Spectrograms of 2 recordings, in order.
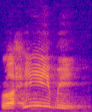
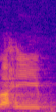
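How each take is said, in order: First: The word ends with a short 'i' vowel. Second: The word ends on the bare 'm' consonant. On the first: The reading continues without a stop. "মিমর শিকার মি" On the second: The reader stops at this word. "যখনই আপনি স্টপ করবেন তখন আপনাকে হস দিয়ে করতে হবে"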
